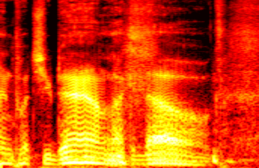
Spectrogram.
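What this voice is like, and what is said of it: Impression of The Undertaker. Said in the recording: “his Taker impression ... my Taker impression”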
